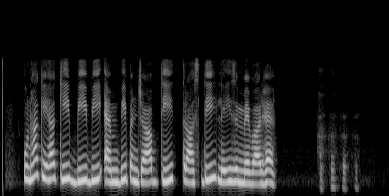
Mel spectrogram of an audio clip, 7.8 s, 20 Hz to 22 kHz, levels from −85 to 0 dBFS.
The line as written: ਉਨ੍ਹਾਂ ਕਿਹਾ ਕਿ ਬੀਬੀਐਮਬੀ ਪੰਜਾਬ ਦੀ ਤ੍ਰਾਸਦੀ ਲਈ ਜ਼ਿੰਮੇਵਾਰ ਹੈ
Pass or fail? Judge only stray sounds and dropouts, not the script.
fail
